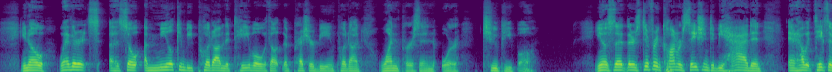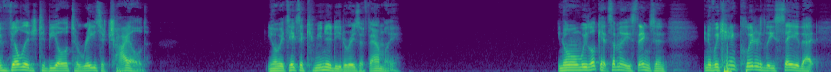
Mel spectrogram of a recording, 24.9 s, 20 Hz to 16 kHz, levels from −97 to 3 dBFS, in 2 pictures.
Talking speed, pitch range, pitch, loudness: 185 wpm, 100-135 Hz, 120 Hz, -23 LUFS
